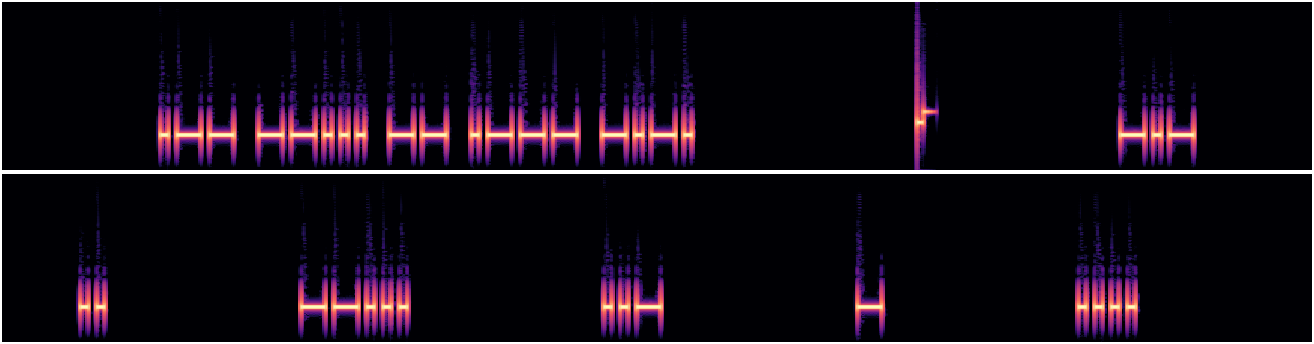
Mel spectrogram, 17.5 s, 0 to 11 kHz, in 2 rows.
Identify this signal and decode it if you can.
Morse code, heard as a keyed tone, about 22 wpm, spaced as for 9 wpm, 700 Hz. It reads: W7MJC KI7UTH
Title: USA Call Signs - 8x Character Spacing - 22wpm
